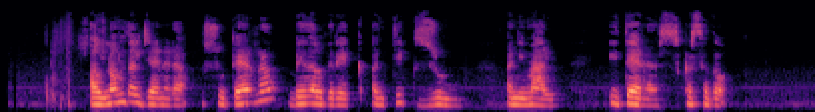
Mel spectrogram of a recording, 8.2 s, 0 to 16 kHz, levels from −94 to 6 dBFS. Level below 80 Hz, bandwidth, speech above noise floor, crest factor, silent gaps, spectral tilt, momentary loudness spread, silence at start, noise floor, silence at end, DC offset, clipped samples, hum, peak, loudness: -78 dBFS; 10.5 kHz; 41 dB; 22 dB; none; -5.5 dB/octave; 15 LU; 0.5 s; -66 dBFS; 0.9 s; under 0.1%; under 0.1%; none; -4 dBFS; -26 LUFS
